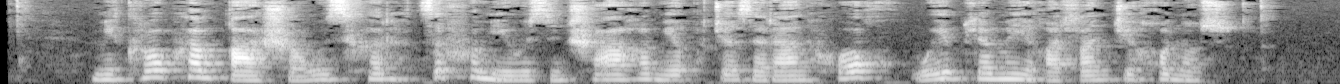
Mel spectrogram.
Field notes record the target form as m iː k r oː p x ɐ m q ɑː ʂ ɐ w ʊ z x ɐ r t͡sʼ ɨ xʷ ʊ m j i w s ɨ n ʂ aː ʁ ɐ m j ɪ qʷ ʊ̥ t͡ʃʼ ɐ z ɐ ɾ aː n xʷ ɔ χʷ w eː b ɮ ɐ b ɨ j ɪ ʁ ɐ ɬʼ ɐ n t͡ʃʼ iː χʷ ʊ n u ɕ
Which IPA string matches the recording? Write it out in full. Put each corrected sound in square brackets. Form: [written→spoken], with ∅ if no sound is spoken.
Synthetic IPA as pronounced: m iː k r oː p x ɐ m q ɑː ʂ ɐ w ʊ z x ɐ r t͡sʼ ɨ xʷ ʊ m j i w [s→z] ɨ n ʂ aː ʁ ɐ m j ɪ qʷ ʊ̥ t͡ʃʼ ɐ z ɐ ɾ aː n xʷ ɔ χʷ w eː b ɮ ɐ [b→m] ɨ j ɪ ʁ ɐ ɬʼ ɐ n t͡ʃʼ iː χʷ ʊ n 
